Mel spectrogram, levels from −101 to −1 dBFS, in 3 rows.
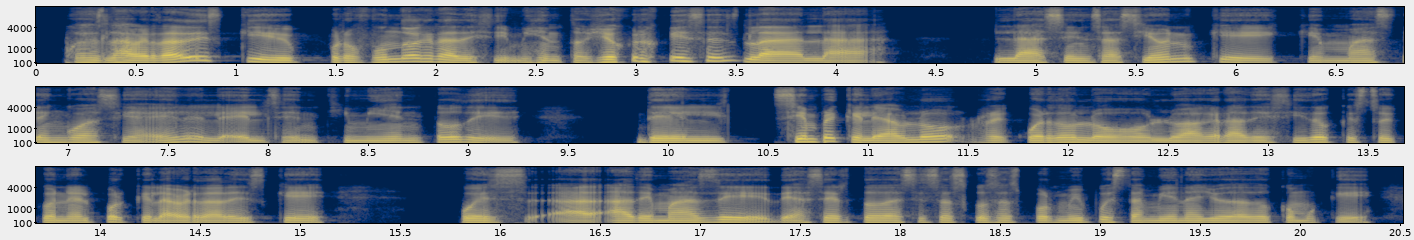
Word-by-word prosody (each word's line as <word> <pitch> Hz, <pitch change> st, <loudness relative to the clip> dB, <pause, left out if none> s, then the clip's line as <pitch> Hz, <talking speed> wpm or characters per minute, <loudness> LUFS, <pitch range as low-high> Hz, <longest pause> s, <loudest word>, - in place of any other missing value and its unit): Pues, 140 Hz, -1 st, -1 dB
la 140 Hz, -1 st, +4 dB
verdad 135 Hz, +2 st, +7 dB
es 255 Hz, 0 st, +2 dB
que 165 Hz, -, +2 dB
profundo 145 Hz, +5 st, -1 dB
agradecimiento. 130 Hz, -6 st, 0 dB
Yo 160 Hz, +5 st, +4 dB
creo 200 Hz, 0 st, -1 dB
que 225 Hz, -, +3 dB
esa 220 Hz, +2 st, +2 dB
es 240 Hz, +3 st, -3 dB
la 130 Hz, -4 st, +5 dB
la 120 Hz, -1 st, -3 dB, 0.5 s
la 125 Hz, -1 st, +1 dB
sensación 130 Hz, +8 st, -1 dB
que 135 Hz, -7 st, -2 dB
que 120 Hz, -1 st, -6 dB
más 125 Hz, +4 st, -4 dB
tengo 145 Hz, -1 st, -1 dB
hacia 135 Hz, -5 st, -5 dB
él. 150 Hz, +7 st, -2 dB
El 155 Hz, -8 st, -3 dB
el 115 Hz, +2 st, -3 dB
sentimiento 125 Hz, +6 st, -2 dB
de 130 Hz, -3 st, -3 dB, 0.5 s
del 125 Hz, -2 st, +1 dB, 0.2 s
siempre 180 Hz, +3 st, +4 dB
que 145 Hz, -, +2 dB
le 130 Hz, 0 st, +4 dB
hablo, 160 Hz, +6 st, +3 dB
recuerdo 130 Hz, +1 st, +1 dB
lo 120 Hz, -4 st, +1 dB
lo 115 Hz, 0 st, 0 dB
agradecido 120 Hz, +5 st, 0 dB
que 135 Hz, -, -6 dB
estoy 130 Hz, -1 st, -5 dB
con 125 Hz, -1 st, -1 dB
él, 130 Hz, +3 st, -2 dB
porque 145 Hz, -4 st, -2 dB
la -, -, +2 dB
verdad 120 Hz, 0 st, +2 dB
es 135 Hz, +1 st, -3 dB
que, 135 Hz, -1 st, -2 dB, 0.6 s
pues, 130 Hz, -2 st, -1 dB
a -, -, 0 dB, 0.2 s
además 130 Hz, +2 st, 0 dB
de 150 Hz, -2 st, +3 dB
de -, -, -2 dB
hacer 135 Hz, +2 st, -3 dB
todas 135 Hz, -2 st, -1 dB
esas 135 Hz, +1 st, -5 dB
cosas 135 Hz, 0 st, -4 dB
por 125 Hz, -2 st, -3 dB
mí, 130 Hz, +2 st, -1 dB
pues, 150 Hz, 0 st, -4 dB
también 125 Hz, 0 st, -2 dB
ha 125 Hz, -, 0 dB
ayudado 125 Hz, -1 st, 0 dB
como 120 Hz, +2 st, -5 dB
que 105 Hz, -4 st, -7 dB
130 Hz, 180 wpm, -23 LUFS, 125-145 Hz, 0.6 s, verdad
